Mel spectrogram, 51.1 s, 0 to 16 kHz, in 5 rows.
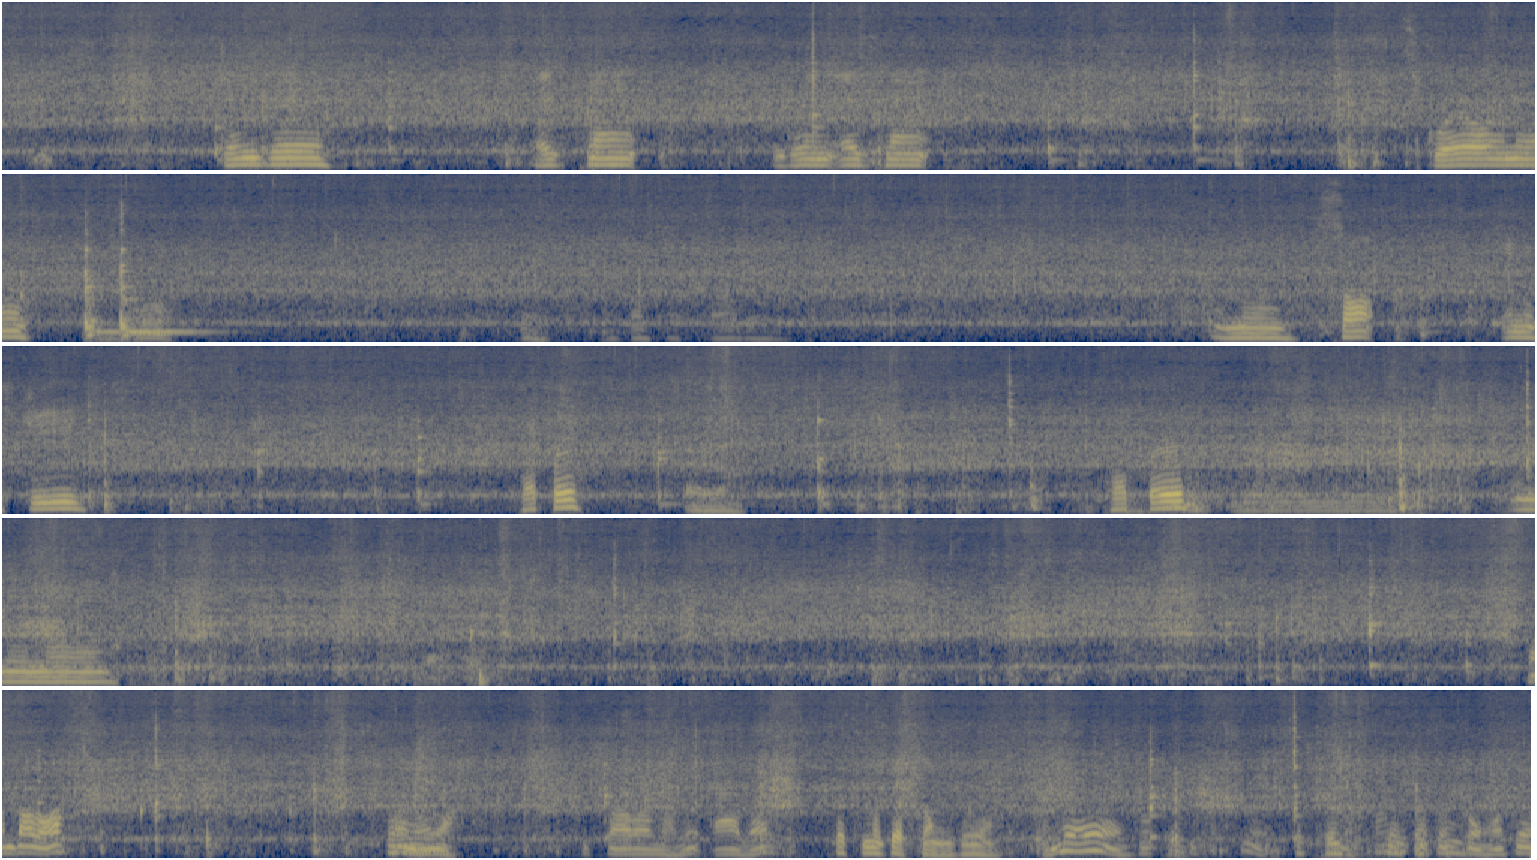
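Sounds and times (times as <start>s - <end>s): food sizzling in hot oil: 0.0s - 51.0s
utensil clicking on pan: 6.3s - 9.2s, 10.7s - 11.8s, 24.6s - 25.0s, 25.8s - 27.5s, 31.6s - 40.8s, 41.4s - 43.3s, 48.5s - 49.8s.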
